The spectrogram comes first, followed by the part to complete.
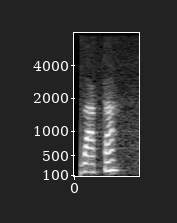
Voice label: "zaka", moore

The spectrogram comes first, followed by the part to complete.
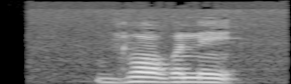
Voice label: "võgne", moore

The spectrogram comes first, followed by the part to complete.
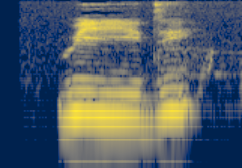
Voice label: "wiidi", Moore

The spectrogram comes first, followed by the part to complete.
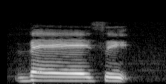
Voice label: "vɛɛse", moore

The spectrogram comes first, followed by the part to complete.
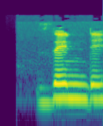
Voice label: "zende", moore

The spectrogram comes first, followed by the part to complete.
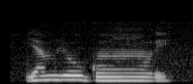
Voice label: "yamleo-gõore", moore

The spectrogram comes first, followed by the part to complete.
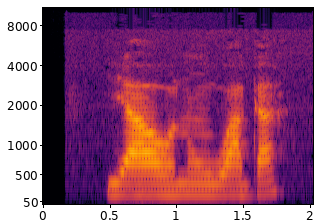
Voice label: "yaool n waga", moore

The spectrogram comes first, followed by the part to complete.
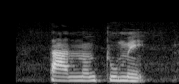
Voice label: "tall n tʋme", moore

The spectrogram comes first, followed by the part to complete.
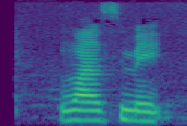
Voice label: "wãsme", moore

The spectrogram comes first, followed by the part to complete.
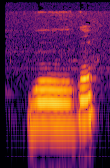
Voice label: "woogo", moore

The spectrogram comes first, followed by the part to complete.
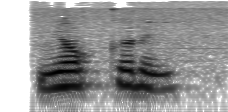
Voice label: "yõkre", moore

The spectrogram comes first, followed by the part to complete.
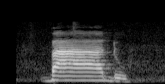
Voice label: "vaado", moore; crop residues

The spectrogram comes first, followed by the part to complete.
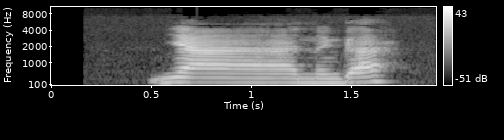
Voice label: "yãanga", moore; deep (voice)

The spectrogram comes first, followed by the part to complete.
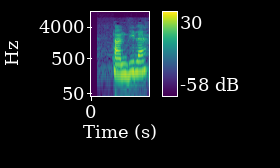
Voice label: "tãn-bila", moore

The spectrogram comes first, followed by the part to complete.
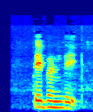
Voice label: "tebende", moore

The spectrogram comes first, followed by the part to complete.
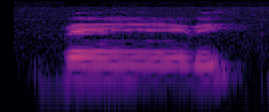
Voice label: "vẽere", moore

